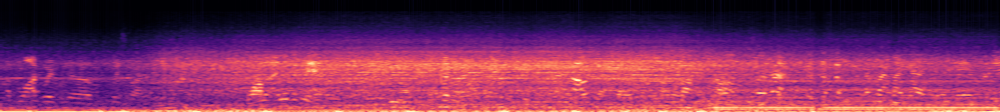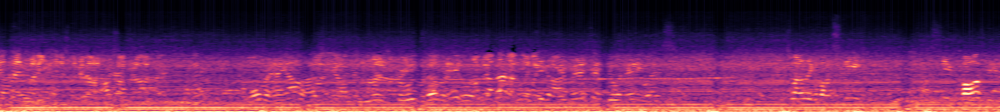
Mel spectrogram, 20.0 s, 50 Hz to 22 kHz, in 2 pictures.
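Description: Car audio subwoofers playing deep bass during an SPL competition run, heard from outside the vehicle. The bass grows louder and steadier about seven seconds in, with a fast pulsing. Inside the car the meter logs 143.0 dB.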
